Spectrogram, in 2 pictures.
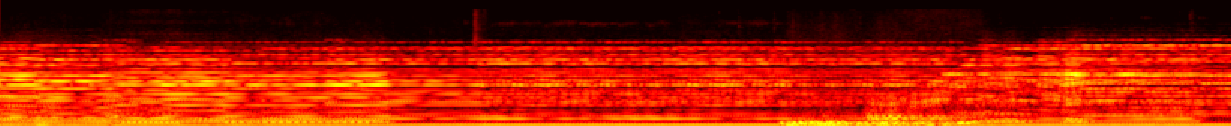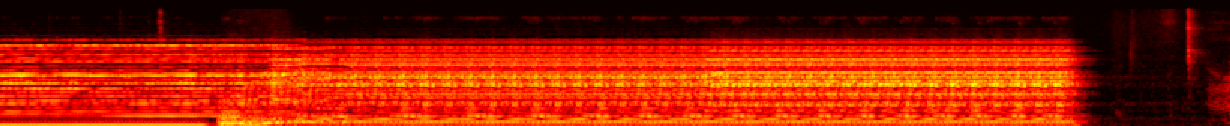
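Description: An electric organ plays sustained chords, then stops abruptly.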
